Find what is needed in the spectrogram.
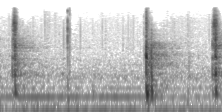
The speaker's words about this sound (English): And one night I heard footsteps above me in the tower.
